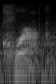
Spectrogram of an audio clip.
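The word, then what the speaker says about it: craic: Pronounced crack. Means fun.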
